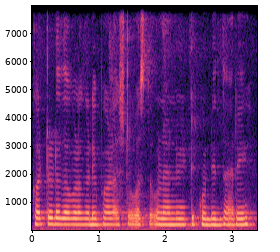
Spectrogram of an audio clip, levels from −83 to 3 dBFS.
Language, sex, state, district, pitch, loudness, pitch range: Kannada, female, Karnataka, Bidar, 210 Hz, -13 LUFS, 205-215 Hz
